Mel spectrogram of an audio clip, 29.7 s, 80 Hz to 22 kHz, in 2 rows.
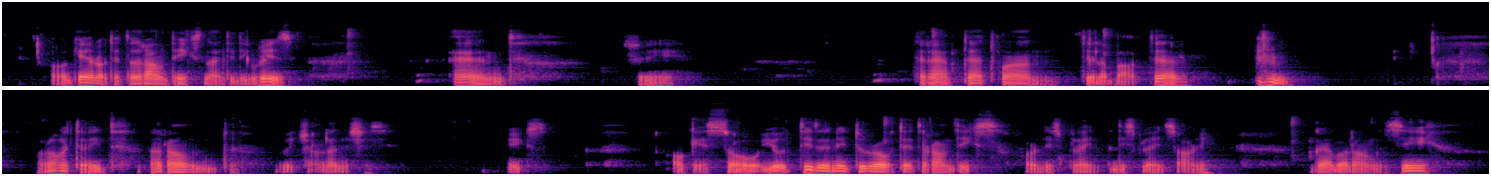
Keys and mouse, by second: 3.7-5.6 middle drag, 5.7 KP_3, 8.9 g, 11.3-12.9 drag, 15.5 r, 23.8-25.9 middle drag, 25.9 KP_1, 27.1 KP_3, 28.6 g.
